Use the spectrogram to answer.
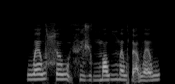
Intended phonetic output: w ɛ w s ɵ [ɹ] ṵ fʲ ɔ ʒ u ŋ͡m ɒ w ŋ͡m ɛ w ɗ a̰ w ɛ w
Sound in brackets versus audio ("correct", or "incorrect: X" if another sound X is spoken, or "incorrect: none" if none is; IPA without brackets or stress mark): incorrect: w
